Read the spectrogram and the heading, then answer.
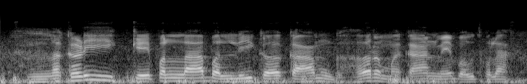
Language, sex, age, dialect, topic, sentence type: Bhojpuri, male, 25-30, Western, agriculture, statement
